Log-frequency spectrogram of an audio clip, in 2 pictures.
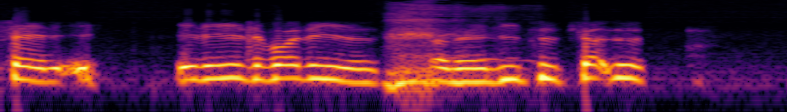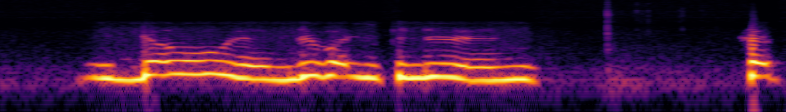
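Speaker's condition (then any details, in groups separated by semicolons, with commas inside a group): Cerebral palsy; balance and posture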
